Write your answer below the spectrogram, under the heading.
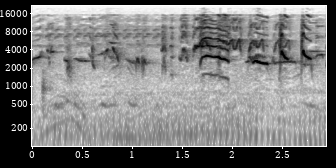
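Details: Oriental magpie-robin in emotional song to coax a lazy bird into singing: soft scattered notes at first, then louder clear whistles and sweeping high phrases near the end, over a low background hum.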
